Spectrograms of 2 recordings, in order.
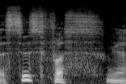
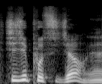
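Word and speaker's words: Sisyphus: 앤줄 버디의 음, 시스, 시스퍼스, 예, 시스퍼스 예, 영어 발음을 그렇게 해주죠. 시지포스죠.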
